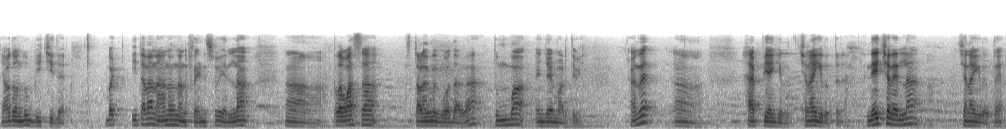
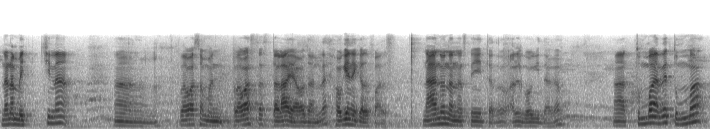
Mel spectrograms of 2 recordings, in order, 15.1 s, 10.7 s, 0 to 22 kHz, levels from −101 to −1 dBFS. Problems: constant background noise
